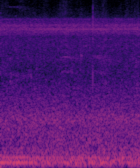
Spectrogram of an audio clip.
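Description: Insects trilling in the woods: a steady, even, high-pitched drone, over a low steady rumble of outdoor background noise.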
